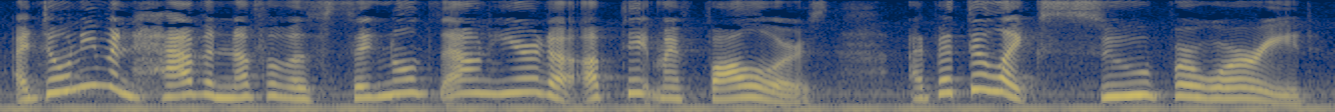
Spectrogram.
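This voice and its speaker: A woman performs a bubbly young pony princess from a comic story. The girlish voice sits high and swoops around, chatty and full of dramatic emphasis. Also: sing-song, normal speed, a bit bright, full character voice. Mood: worried.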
